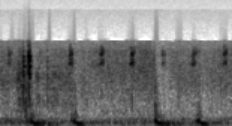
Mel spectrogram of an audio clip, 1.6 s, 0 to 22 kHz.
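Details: Human heartbeat in an old headache-remedy commercial, 72 beats in 60 seconds: deep, regular paired thumps, about 72 a minute, with a faint background hum; normal heartbeat.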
